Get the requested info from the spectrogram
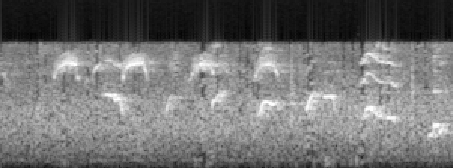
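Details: Corgi puppies from a special litter, almost six weeks old, give high, arched, whistled whines in quick succession, each rising then falling, with a soft noisy background.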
